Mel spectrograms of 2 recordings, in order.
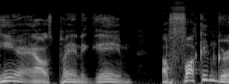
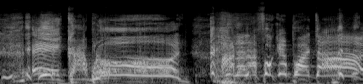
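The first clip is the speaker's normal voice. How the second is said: put-on angry scream, much higher, slower; 5 dB louder than usual. Retelling how a man pounded on the speaker's door, imitating an angry scream. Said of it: "He was screaming".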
